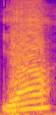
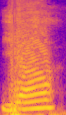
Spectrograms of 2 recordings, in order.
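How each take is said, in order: No difference in how they are said.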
